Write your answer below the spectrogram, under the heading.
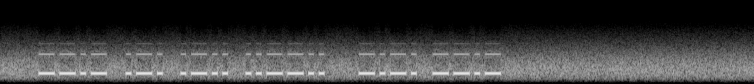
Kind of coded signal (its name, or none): Morse code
